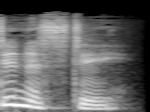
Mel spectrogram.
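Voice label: "dynasty", British English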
